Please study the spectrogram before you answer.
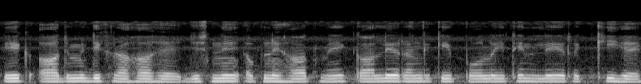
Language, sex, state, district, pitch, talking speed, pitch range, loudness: Hindi, male, Haryana, Jhajjar, 135 Hz, 150 wpm, 135-140 Hz, -15 LUFS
